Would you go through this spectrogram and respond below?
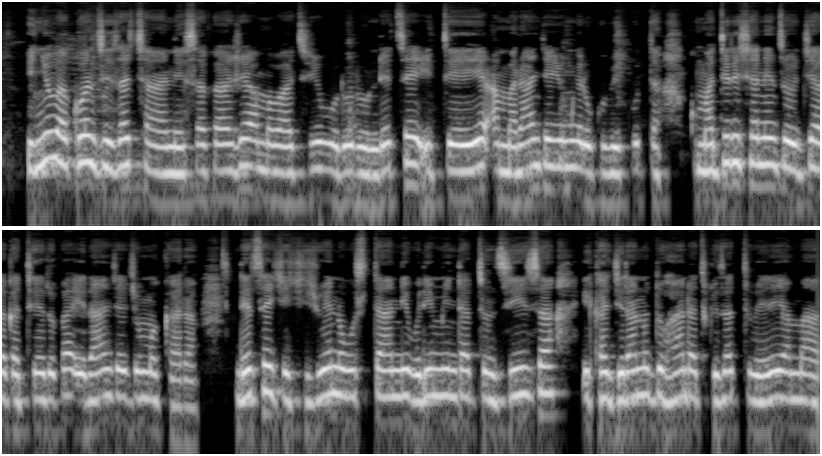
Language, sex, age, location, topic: Kinyarwanda, female, 50+, Nyagatare, education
